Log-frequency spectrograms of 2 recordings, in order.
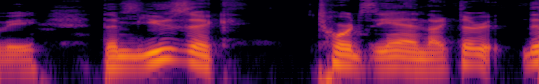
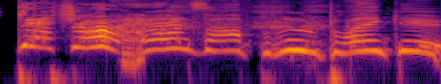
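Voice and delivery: much higher, slow shrieking yell; frantic shout; 4 dB louder, slower than usual. Retold or imitated. Retelling the blanket scene, high slow shrieking yell. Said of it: "he loses".

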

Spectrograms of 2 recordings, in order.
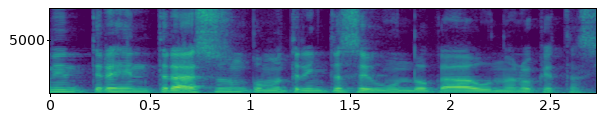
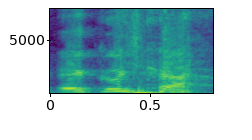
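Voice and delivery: laughing; 11 semitones higher, 7 dB louder, slower than usual. Real, not acted. Laughing at verse reaction.

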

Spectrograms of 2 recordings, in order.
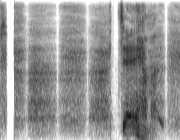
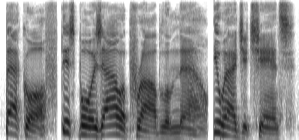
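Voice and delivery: ordinary delivery

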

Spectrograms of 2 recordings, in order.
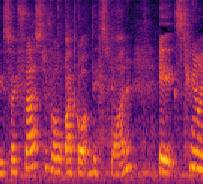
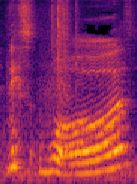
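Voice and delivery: drum-roll suspense; 4 dB louder than usual. Real, not acted. Vlogger revealing a folder's price, in drawn-out suspense. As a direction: stretch out "was" with a rising tune. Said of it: "drum roll".

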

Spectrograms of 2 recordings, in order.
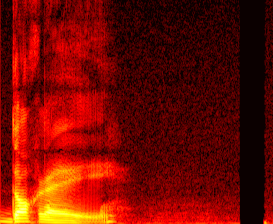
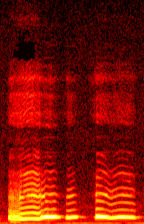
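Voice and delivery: high puppet laugh; 5 dB louder than usual. Acted. Puppet reacts to refusal.

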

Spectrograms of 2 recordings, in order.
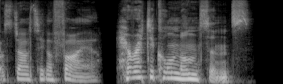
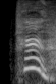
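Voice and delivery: relieved phew. Acted. Relief exclamation.

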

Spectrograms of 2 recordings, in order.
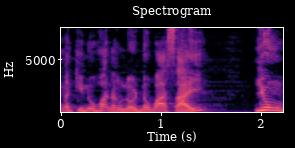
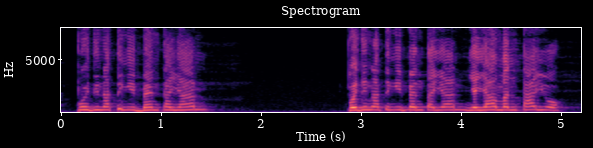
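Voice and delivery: greedy wife; 7 semitones higher than usual. Acted.

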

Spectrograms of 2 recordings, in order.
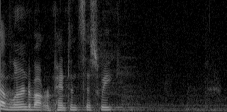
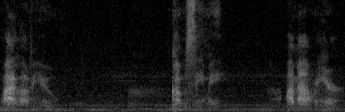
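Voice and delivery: softer, hushed voice of God calling; whispering God; 8 dB quieter than usual. Acted. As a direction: whisper as God inviting the listener. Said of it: "God's saying".

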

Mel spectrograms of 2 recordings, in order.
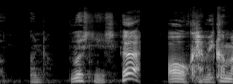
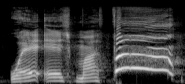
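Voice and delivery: slow, louder, higher drawn-out question; exasperated; 6 semitones higher, 7 dB louder, much slower than usual. Acted. Kid searching for the phone, slow and exasperated. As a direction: stretch it out in frustration.

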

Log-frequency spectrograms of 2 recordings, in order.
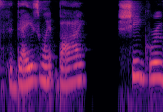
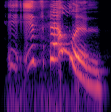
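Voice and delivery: put-on high, louder excited boy; 14 semitones higher, 8 dB louder than usual. Billy recognizing Helen, higher and louder. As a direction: stumble in excitement. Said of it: "Billy shouted".

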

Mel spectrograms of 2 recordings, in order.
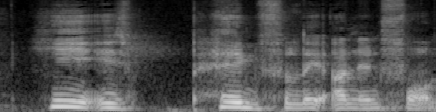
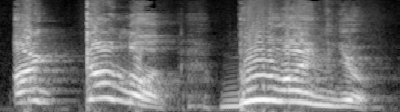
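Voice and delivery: slow, high, loud outburst; panicked, upset; 9 semitones higher, 12 dB louder, slower than usual. A narrator's reading. Dragon to the boy he pulled from the sea, panicked and upset. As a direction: cry it out in upset, words stretched. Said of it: "like he's panicked and upset".

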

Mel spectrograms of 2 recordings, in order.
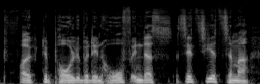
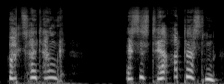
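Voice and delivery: put-on high old woman's voice, much higher; relieved old cook greeting the lawyer, high cry; old cook crying out in relief. A narrator's reading. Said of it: "rief die alte Köchin".

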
